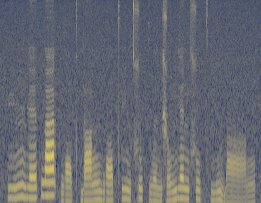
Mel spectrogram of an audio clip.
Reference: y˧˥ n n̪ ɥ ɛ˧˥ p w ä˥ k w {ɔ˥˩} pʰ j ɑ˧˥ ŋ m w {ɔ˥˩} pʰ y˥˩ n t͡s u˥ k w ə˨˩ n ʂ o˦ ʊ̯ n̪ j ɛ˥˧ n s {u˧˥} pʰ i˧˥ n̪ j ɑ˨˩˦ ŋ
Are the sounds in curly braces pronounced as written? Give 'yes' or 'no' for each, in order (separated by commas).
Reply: no, no, no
